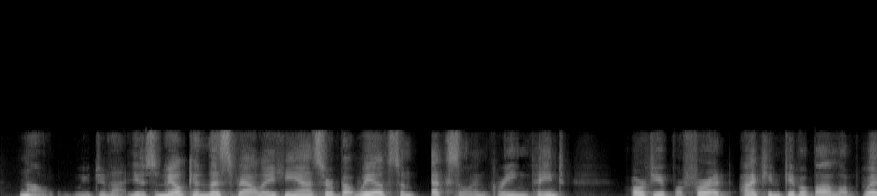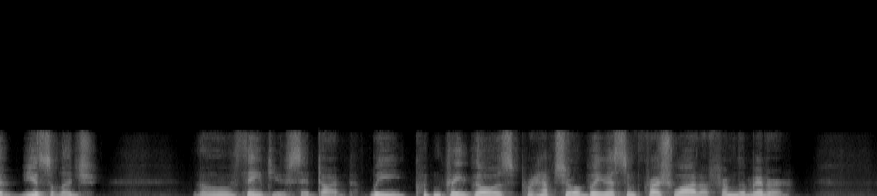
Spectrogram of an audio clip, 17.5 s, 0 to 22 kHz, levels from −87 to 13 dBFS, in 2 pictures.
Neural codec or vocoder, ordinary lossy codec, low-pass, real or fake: codec, 16 kHz, 0.5 kbps, FunCodec, trained on Chinese and English, 25 frames a second; AAC, 32 kbps; 7.2 kHz; fake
